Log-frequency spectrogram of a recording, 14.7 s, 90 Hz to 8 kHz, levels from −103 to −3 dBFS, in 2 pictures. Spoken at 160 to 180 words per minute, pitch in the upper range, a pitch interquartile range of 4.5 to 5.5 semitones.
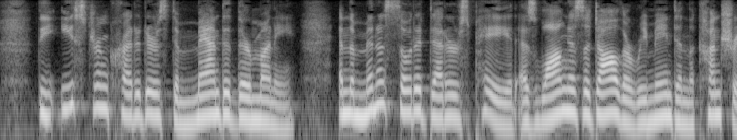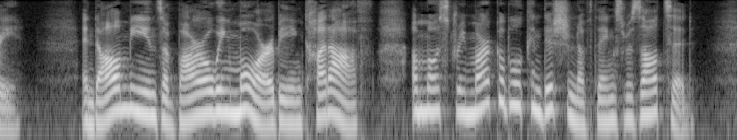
No: average, 145 wpm; high, 195 Hz; average, 5.1 semitones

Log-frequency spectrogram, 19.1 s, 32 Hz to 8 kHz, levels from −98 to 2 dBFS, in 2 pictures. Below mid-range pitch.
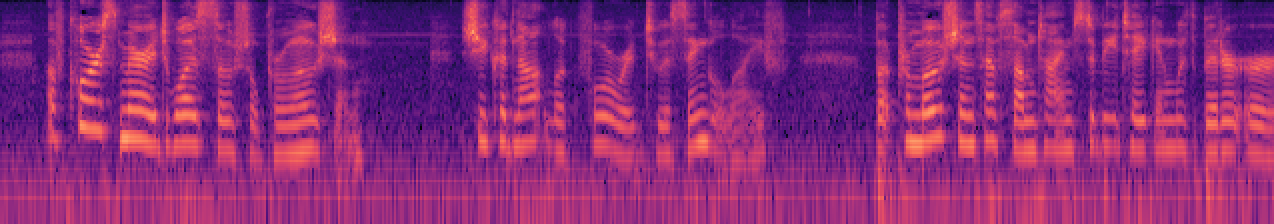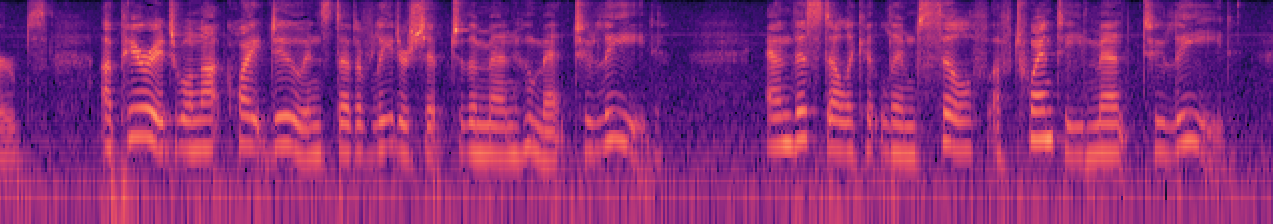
No: high, 205 Hz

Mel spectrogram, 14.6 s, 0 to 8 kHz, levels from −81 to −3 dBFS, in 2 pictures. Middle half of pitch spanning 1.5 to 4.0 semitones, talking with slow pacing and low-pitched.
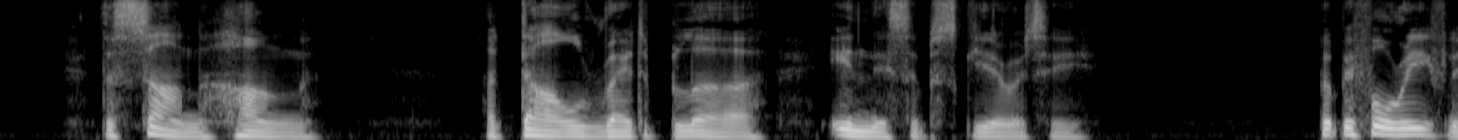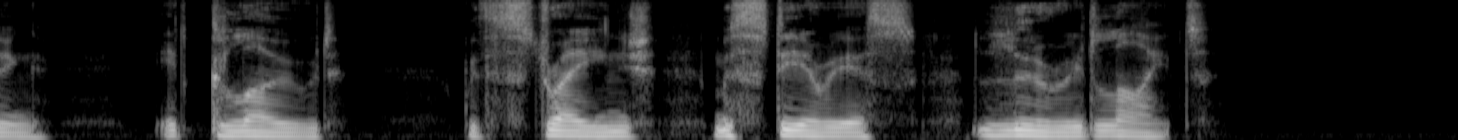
Yes: average, 3.4 semitones; slow, 80 wpm; low, 100 Hz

